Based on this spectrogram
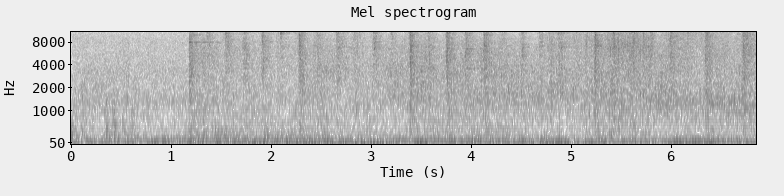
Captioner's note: dramatic music; thunder rumbling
